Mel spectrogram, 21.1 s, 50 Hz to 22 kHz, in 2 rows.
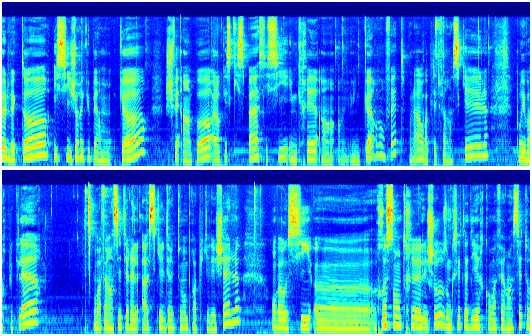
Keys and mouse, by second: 0.1-2.9 middle drag, 5.1-6.8 middle drag, 6.8-19.6 drag, 8.7 s, 12.6 ctrl+a, 15.6 KP_7, 19.6-21.1 middle drag.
